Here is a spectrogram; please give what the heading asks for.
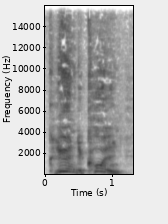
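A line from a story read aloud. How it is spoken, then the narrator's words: Cold royal exclaiming. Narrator (German): rief seine frigide Majestät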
